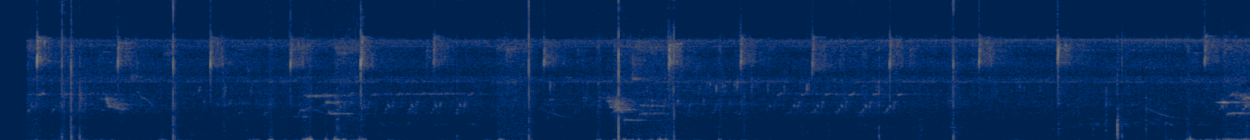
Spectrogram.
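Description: Gusts of wind rumbling on the microphone, loudest around four seconds and eight seconds in. Birds chirp and trill in the background, and a few sharp clicks are heard.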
